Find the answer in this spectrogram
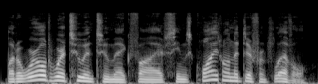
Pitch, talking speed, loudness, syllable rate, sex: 140 Hz, 285 wpm, -16 LUFS, 6.6 syllables/s, male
